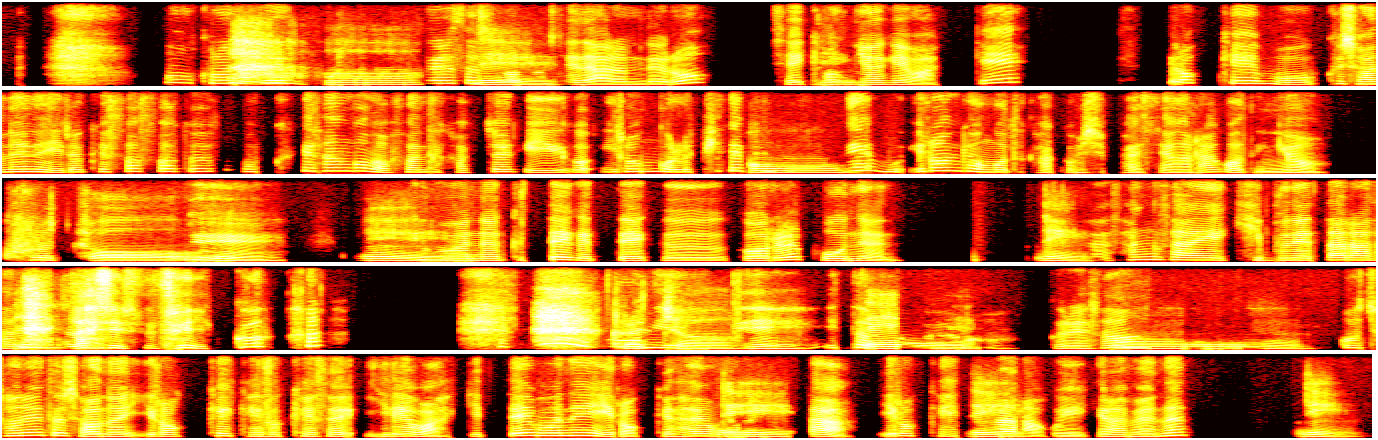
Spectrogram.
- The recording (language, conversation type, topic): Korean, podcast, 피드백을 받을 때 보통 어떻게 대응하시나요?
- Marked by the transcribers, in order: other background noise; static; distorted speech; tapping; laughing while speaking: "달라질 수도 있고"; laugh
